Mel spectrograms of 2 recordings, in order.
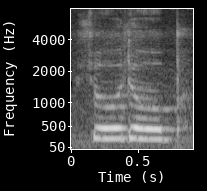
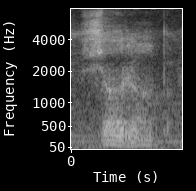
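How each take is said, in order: First: Loud, booming order; gruff doorkeeper. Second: Deep, hushed villain order; Lord Voldemort. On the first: Guy behind the door silences everyone, loud booming voice. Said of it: "behind the door was like". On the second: Villain silences the squealing girl, deep whisper. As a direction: cut it off in a low whisper. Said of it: "And Lord Voldemort's like". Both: Acted.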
